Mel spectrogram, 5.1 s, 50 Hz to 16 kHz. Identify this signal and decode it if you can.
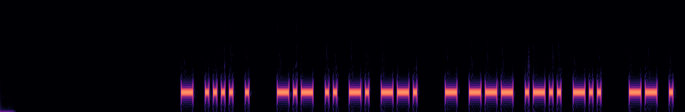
Morse code, heard as a keyed tone, about 40 wpm, 700 Hz. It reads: THE KING TOLD ME
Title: Sentences from Top 1600 Words 40wpm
